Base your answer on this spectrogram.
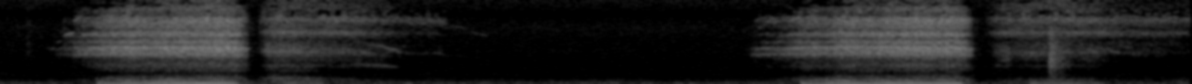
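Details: Cavalier King Charles Spaniel asleep with the whites of its eyes showing. It gives two snores about three and a half seconds apart, each a low buzzing rumble mixed with a hissy breath, followed by a short softer snort, with quiet breathing between.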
